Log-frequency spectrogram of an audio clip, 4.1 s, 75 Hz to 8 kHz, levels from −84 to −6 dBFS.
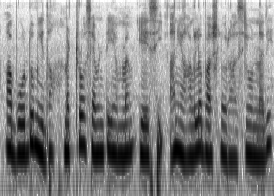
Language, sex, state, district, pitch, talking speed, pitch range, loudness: Telugu, female, Telangana, Hyderabad, 210 Hz, 160 wpm, 200-220 Hz, -15 LUFS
